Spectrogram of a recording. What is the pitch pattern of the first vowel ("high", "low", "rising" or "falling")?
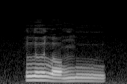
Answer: high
